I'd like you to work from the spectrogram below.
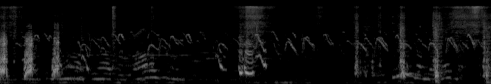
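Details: Captive black francolin chicks give rapid series of thin, slurred, upward-sweeping cheeps in quick bursts, interrupted by sharp clicks and faint background speech.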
